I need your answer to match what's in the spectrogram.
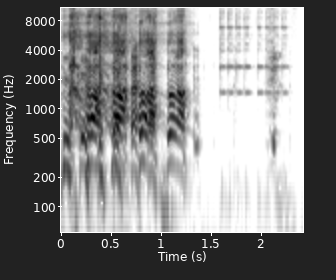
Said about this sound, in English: There's your alarm.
